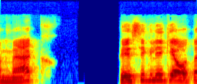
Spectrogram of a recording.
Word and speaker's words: Mach: जो धनेन्द्र जो आपका मैक होता है, उसकी स्पेलिंग होती है MACH, ये होता है मैक।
